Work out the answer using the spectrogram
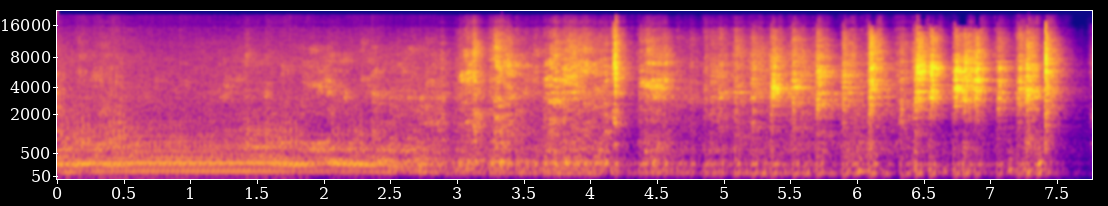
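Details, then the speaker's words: Cold-natured vintage Harley V-twin (Panhead, Ironhead or Evo) started cold on choke with fuel squirts and a low battery; lumpy idle holds steady a few seconds, then turns uneven and patters off, no coughing. Runs great once warm: normal running after cold start. "There's no coughing. She runs great when she's warm. She's just cold-natured."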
